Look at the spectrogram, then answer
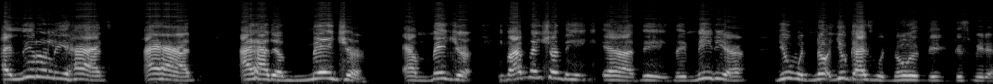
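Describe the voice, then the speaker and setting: Her tone animated and her intonation lively, a woman with an African accent speaks at a moderate pace and a fairly high pitch. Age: 50s. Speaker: psychiatric nurse practitioner. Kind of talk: motivational talk.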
